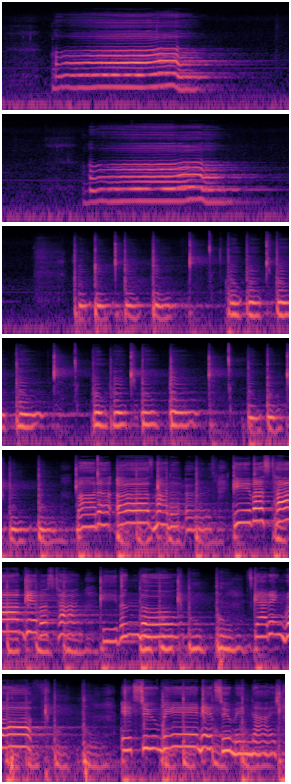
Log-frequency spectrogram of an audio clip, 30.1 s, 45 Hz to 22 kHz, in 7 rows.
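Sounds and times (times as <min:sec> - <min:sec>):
hummed vocal chord: 0:00.7 - 0:03.6, 0:05.5 - 0:08.4, 0:09.7 - 0:11.4, 0:12.0 - 0:30.0
low vocal bass line: 0:09.7 - 0:11.4, 0:12.0 - 0:30.0.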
